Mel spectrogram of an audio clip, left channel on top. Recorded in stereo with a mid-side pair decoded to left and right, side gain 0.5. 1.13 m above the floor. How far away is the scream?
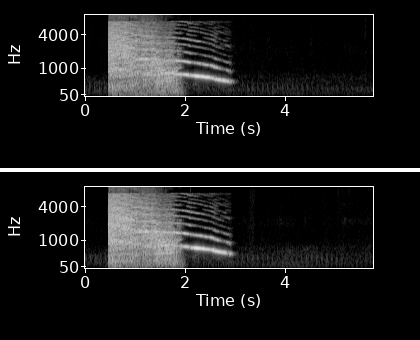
About 0.9 m.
